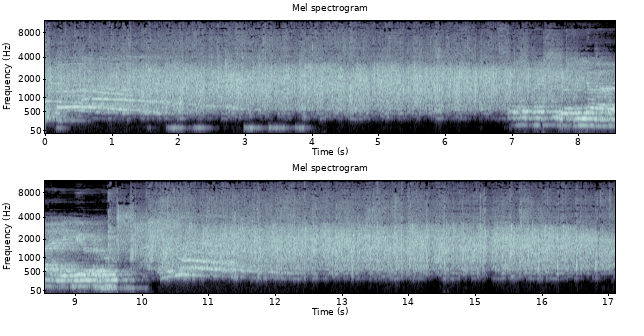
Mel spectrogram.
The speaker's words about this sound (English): There are many people who work in the background and no one get to see or meet. Our heartfelt gratitude to all of them. Round of applause for them.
